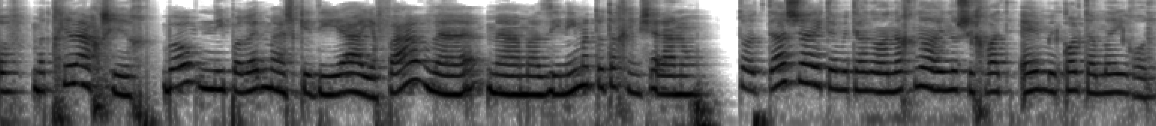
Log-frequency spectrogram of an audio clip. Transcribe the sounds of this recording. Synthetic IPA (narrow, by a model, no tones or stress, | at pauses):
vmat̪χileaχʃiχbonipaʁed̪meaʃkedijajafavemeamaːzinimhat̪ot̪aχimʃe̞lanu | t̪od̪aʃeait̪emit̪anuanaχnuainuʃiχvatejmiko̞lt̪amaiʁon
